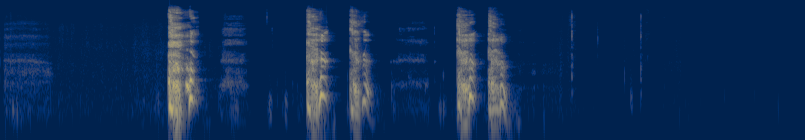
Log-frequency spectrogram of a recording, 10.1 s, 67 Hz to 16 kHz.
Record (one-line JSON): {"three_cough_length": "10.1 s", "three_cough_amplitude": 29138, "three_cough_signal_mean_std_ratio": 0.25, "survey_phase": "beta (2021-08-13 to 2022-03-07)", "age": "65+", "gender": "Male", "wearing_mask": "No", "symptom_cough_any": true, "symptom_runny_or_blocked_nose": true, "symptom_sore_throat": true, "smoker_status": "Never smoked", "respiratory_condition_asthma": false, "respiratory_condition_other": false, "recruitment_source": "Test and Trace", "submission_delay": "3 days", "covid_test_result": "Positive", "covid_test_method": "LFT"}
